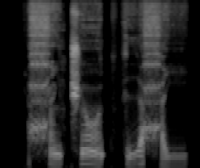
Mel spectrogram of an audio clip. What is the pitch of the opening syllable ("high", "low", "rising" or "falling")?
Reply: low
